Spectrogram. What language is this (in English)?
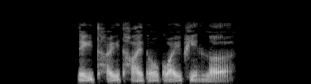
Cantonese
